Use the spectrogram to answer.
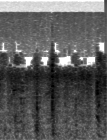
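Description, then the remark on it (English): A freight train backs up slowly along the rails with a steady mechanical roar, broken by a few sharp metallic clanks as the cars shift and knock together. “Stop and back up, Bill. We got to get it.”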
